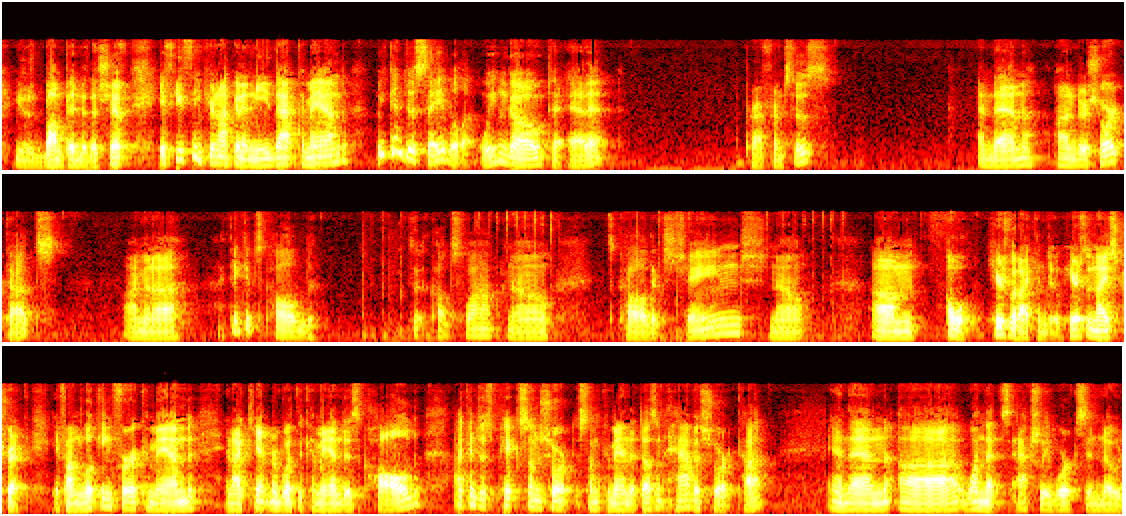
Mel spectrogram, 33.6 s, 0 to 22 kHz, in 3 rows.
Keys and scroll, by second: 14.7-19.6 typing.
